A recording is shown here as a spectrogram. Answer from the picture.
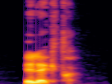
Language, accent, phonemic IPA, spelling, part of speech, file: French, France, /e.lɛktʁ/, Électre, proper noun, LL-Q150 (fra)-Électre.wav
- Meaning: Electra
